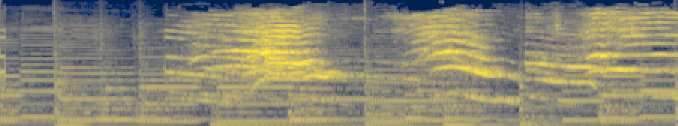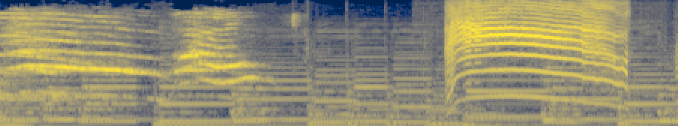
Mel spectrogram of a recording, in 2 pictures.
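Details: Domestic cat meowing repeatedly, a run of drawn-out, wavering mews with rising and falling pitch, ending in a louder, higher cry, all set over steady background music.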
